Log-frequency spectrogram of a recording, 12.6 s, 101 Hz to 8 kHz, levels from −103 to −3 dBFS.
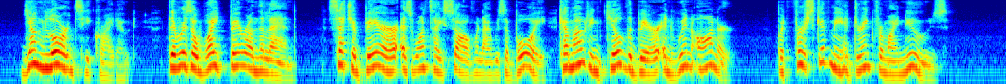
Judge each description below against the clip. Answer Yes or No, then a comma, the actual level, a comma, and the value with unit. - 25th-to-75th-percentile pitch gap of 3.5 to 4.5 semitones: No, wide, 5.5 semitones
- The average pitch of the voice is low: No, high, 220 Hz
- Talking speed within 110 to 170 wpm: No, fast, 205 wpm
